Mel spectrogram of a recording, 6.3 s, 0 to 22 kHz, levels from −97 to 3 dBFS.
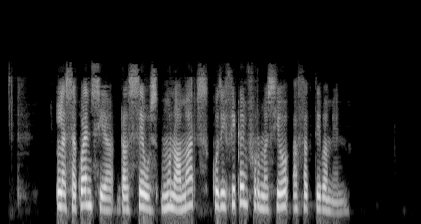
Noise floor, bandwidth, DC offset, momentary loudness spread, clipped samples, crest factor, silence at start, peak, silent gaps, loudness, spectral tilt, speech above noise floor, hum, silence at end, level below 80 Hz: -55 dBFS; 7.6 kHz; under 0.1%; 7 LU; under 0.1%; 16 dB; 0.85 s; -2 dBFS; none; -17 LUFS; -5.5 dB/octave; 39 dB; none; 1.2 s; -60 dBFS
